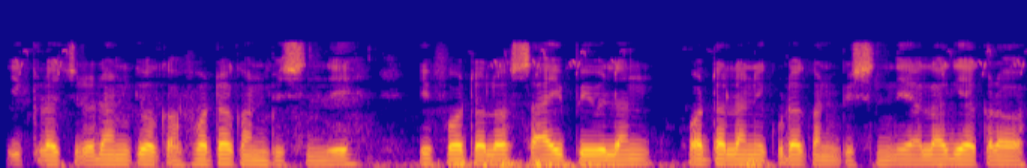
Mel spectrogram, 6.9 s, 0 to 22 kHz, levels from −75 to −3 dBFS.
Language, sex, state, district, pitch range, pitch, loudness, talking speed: Telugu, male, Andhra Pradesh, Sri Satya Sai, 105-115 Hz, 110 Hz, -17 LUFS, 140 wpm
